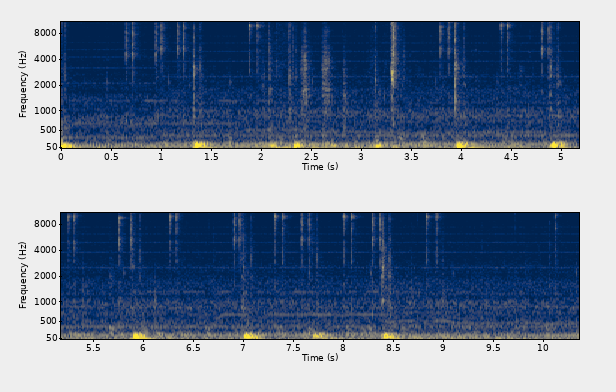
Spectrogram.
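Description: Computer keyboard keys and mouse buttons clicking irregularly, about once a second, over a faint low hum.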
